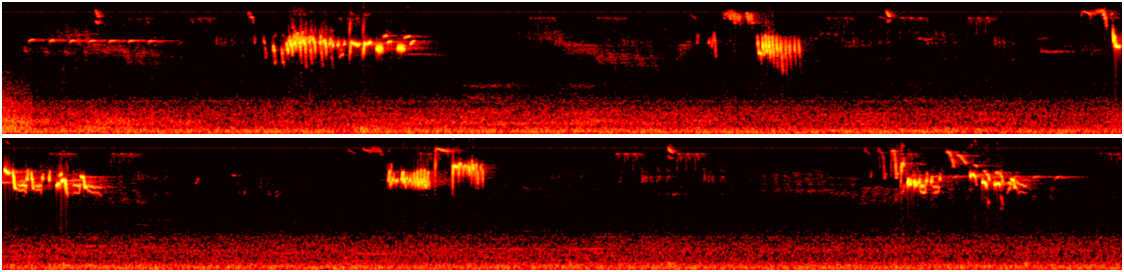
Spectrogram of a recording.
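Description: Birds singing and chirping in five short bursts of quick, sliding calls, each a second or two long and spaced several seconds apart.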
